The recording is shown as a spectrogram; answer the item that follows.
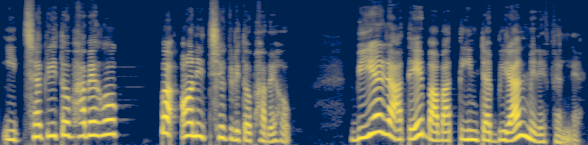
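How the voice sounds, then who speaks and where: High-pitched, animated woman narrating. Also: dry recording, clean studio sound. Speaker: audiobook narrator. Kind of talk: scripted novel narration.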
